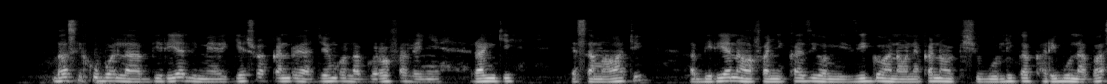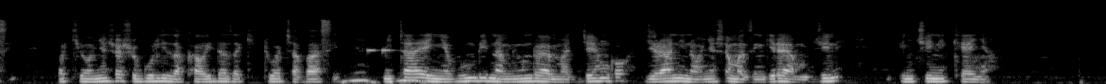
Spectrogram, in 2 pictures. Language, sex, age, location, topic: Swahili, male, 25-35, Nairobi, government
